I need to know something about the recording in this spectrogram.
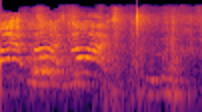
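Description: Young people's voices crying out: three short, high yelps in the first second, then quieter shouting.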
